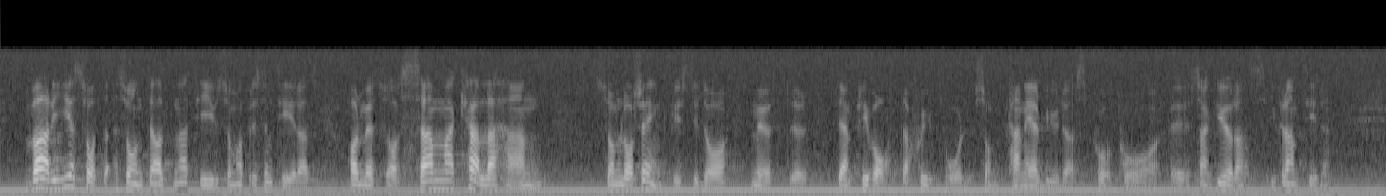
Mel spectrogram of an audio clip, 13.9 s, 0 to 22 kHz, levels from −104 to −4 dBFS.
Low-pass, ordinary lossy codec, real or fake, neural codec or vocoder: none; none; real; none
